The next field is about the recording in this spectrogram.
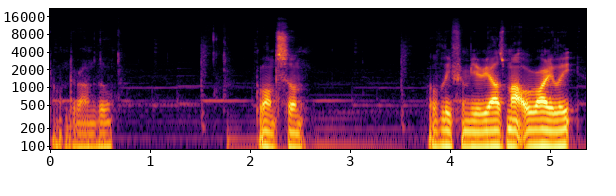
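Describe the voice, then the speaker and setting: A man's voice: low voice, little pitch movement, a little fast, vocal fry, a little mellow, faint music behind. A young man with a Geordie accent commentating live on his football game, swearing and reacting to every pass. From Newcastle, England. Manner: sweary, frustrated reactions to play. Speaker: streamer playing a football career mode.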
